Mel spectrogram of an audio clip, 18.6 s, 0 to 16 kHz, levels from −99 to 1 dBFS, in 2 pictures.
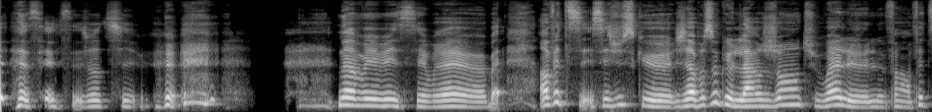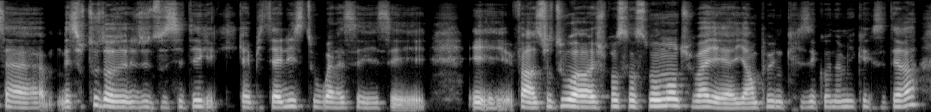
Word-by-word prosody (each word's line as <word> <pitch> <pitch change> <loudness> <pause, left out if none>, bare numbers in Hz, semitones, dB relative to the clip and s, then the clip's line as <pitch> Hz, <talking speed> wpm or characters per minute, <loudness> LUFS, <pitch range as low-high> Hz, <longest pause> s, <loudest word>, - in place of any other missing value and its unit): Ah 225 -3 +4
c'est 200 0 -2
c'est - - -7
gentil. 195 0 -4 2.0
Non, 240 -1 +7
mais 225 -1 +4 0.2
oui, 205 - -1
c'est 200 -2 -3
vrai, 185 -1 +3
heu - - -11
bah, 325 - -1 0.4
en 240 +1 +6
fait, 330 -2 +1
c'est 300 - -3
c'est 220 - -1
juste 255 +4 -3
que 195 -5 +3
j'ai 195 +4 0
l'impression 235 +9 +6
que 265 - 0
l'argent, 205 +4 +3
tu 255 -4 -12
vois, 225 +5 +4
le 185 -6 +1
le, 180 0 -5
enfin, 185 +2 -8
en 170 - -6
fait, 250 +3 -6
ça 170 -8 -3
mais 185 - -4
surtout 185 +7 -4
dans, 215 -2 +3
heu, 180 -2 +1
z 175 +2 -8
une 170 - -11
société 170 +4 -4
c - - -11
c - - -27
capitaliste, 180 +4 -2
où 180 - -9
voilà, 170 -2 -1
c'est 160 -1 -9
c'est 90 - -7 0.4
et - - -2
et - - -9
enfin, 175 -4 +2
surtout, 195 +5 +1
à 180 -2 +6
je 175 0 -8
pense 200 +1 -2
qu'en 200 - 0
ce 190 +2 -6
moment, 215 +2 +6
tu 215 -2 -13
vois, 185 0 +2
il 175 - +1
y 160 - +3
a 145 -1 0
il - - -3
y 160 - -1
a - - -1
un 160 - -3
peu 165 +4 -8
une 180 -2 -6
crise 175 0 -15
économique, 180 +2 -8
et 190 - -9
cetera. 190 +9 -3
190 Hz, 220 wpm, -24 LUFS, 175-215 Hz, 2.0 s, Non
